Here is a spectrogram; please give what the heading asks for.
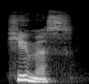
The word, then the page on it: humus: British English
